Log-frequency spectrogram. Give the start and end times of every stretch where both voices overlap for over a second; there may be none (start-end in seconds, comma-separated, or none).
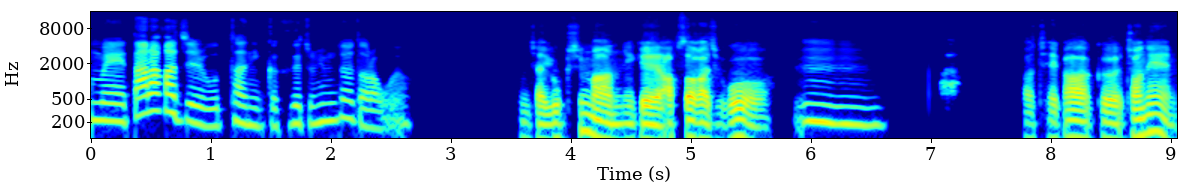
none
